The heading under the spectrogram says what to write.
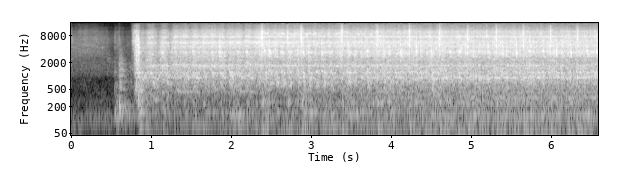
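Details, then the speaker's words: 1968 GMC C1500 pickup sitting 27 years in a field, fed from a gas can hose to the fuel pump: the starter turns the six over evenly with ragged pulses but it never runs. Fuel starvation; the pump isn't picking up fuel. "I keep trying because I can see it bubbling in the fuel tank there like it's trying to pick it up the pump's trying to pick it up"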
